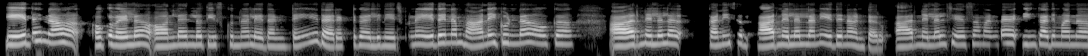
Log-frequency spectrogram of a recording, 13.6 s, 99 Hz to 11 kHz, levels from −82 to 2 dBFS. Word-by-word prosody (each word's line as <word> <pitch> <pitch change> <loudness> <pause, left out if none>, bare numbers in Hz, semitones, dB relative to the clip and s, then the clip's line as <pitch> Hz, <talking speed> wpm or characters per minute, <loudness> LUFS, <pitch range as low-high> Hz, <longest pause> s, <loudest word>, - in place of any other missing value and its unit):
ఏదైనా, 305 +5 +7 0.6
ఒకవేళ 250 0 +2 0.3
ఆన్‌లైన్‌లో 260 +3 -2
తీసుకున్న 255 0 -7
లేదంటే, 230 -1 -5 0.3
డైరెక్ట్‌‌గా 230 +2 -1
ఎళ్లి 240 0 -6
నేర్చుకున్న, 240 +3 -7 0.2
ఏదైనా 300 +2 +2
మానేయకుండా 295 +5 0 0.2
ఒక 280 +1 -18 0.8
6 260 +2 +6
నెలల, 280 +1 0 0.5
కనీసం 280 +3 -2 0.3
6 240 +1 +6
నెలలు 270 +1 -1
అని 295 +2 -7
ఏదైనా 265 -1 -2
అంటారు. 190 -4 -7 0.2
6 230 +1 -1
నెలలు 255 +2 -4
చేసామంటే, 270 +1 -5 0.3
ఇంక 270 +1 -13
అది 275 0 -7
మన 265 0 -3
265 Hz, 110 wpm, -20 LUFS, 245-280 Hz, 0.8 s, ఏదైనా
